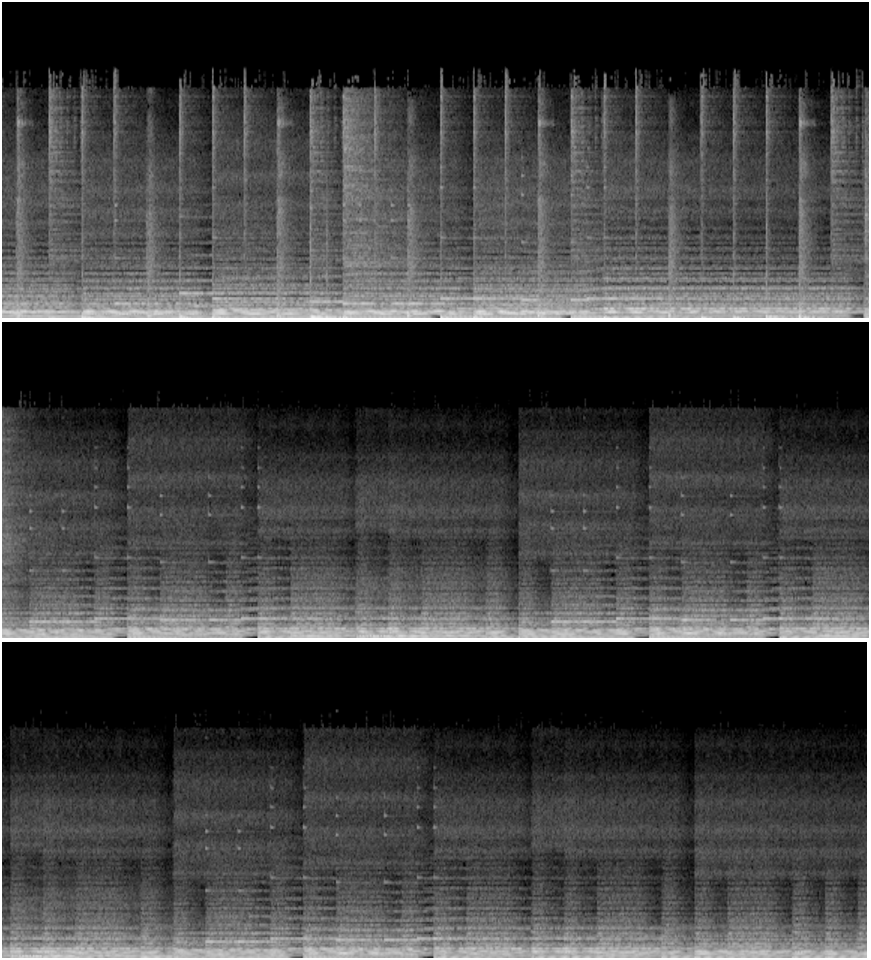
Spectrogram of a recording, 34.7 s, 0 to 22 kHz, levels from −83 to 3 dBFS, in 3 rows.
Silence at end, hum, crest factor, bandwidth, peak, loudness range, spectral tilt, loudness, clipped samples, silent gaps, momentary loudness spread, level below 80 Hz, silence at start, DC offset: 0 s; none; 16 dB; 17.5 kHz; 0 dBFS; 5 LU; -6 dB/octave; -17 LUFS; under 0.1%; none; 6 LU; -26 dBFS; 0 s; under 0.1%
